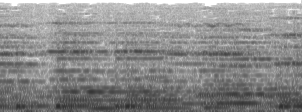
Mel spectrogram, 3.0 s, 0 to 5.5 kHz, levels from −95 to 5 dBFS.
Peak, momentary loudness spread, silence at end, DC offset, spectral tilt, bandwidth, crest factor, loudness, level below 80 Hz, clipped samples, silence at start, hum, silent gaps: -8 dBFS; 4 LU; 0 s; 0.6%; -10 dB/octave; 5.2 kHz; 12 dB; -21 LUFS; -34 dBFS; under 0.1%; 0 s; none; none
